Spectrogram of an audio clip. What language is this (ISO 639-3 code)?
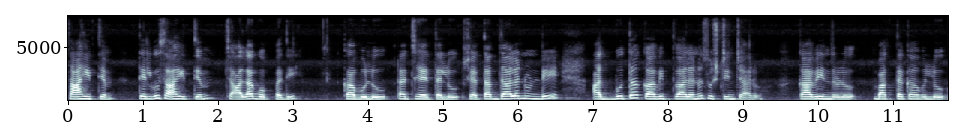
tel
